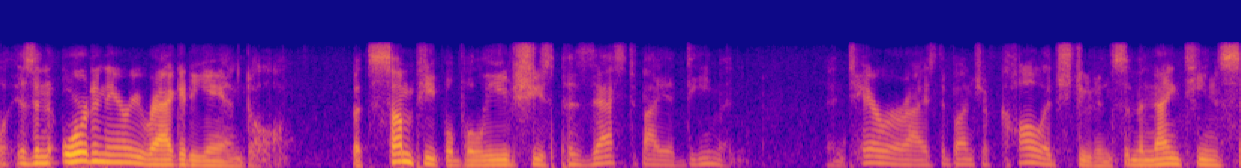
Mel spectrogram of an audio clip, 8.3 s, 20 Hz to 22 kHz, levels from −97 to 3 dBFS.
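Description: From start to finish the speech carries the sound of the AMR wideband (HD Voice) codec running at one of its lowest modes, which fits a rate near 8.85 kbit/s. The pulse-driven vocal tract model is short of bits, so the voice turns rough and raspy. The level shifts near 3.5 and 6.5 s are the talker moving. Content stops at about 7.6 kHz, well above narrowband AMR's 3.4 kHz ceiling, yet the texture is plainly damaged.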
